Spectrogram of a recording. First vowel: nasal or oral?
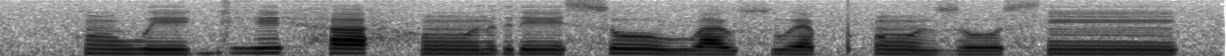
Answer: nasal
